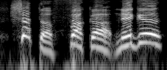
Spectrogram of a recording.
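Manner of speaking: loud, rising angry yell; real angry outburst; angry shout. Real, not acted. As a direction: snap at him, furious. Angry rant at [name].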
